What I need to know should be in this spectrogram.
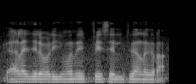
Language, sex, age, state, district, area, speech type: Tamil, male, 18-30, Tamil Nadu, Nagapattinam, rural, spontaneous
